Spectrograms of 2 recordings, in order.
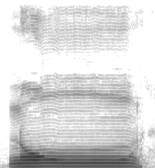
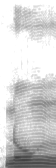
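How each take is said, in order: First: The sound is heavy and thick, like a deep q. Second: The sound is light and thin, like a plain k. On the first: The speaker calls it wrong. "jangan dibaca nung. Kalau kita baca nung ditebalkan begitu" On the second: The speaker calls it right. "jadi ditipiskan"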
